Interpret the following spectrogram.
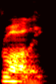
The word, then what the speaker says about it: Raleigh: called Raleigh bikes you if you call them rally bikes that's because it's badly pronounced it's Raleigh but anyway Raley is North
